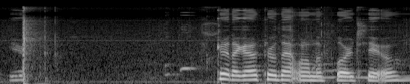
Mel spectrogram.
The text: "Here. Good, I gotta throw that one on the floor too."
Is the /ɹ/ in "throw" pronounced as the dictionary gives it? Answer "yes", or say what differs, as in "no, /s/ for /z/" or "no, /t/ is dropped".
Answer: yes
